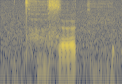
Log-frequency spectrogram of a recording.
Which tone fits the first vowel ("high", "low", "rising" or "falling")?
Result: high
